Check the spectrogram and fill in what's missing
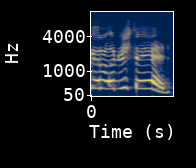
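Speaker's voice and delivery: high laughing confusion; a hint of exasperated disbelief; mock bafflement. Host acting out her own confusion, high and laughing. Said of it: "I'm just like".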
